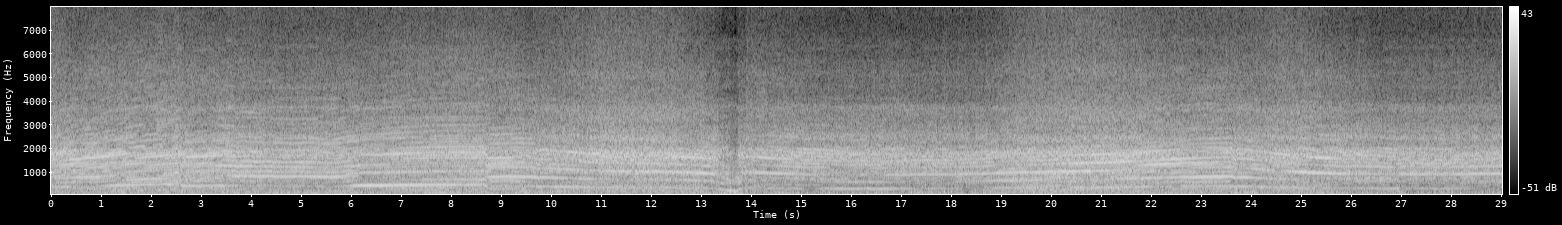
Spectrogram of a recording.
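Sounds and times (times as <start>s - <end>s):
motorcycle engine revving: 0.0s - 29.0s
wind rush: 0.0s - 29.0s.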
